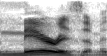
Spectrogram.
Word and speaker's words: merism: Okay, this is a figure of speech known as a merism. It's spelled M-E-R-I-S-M.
